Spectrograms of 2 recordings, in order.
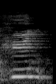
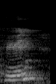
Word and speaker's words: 煊: 普通話讀宣旋，粵語可以讀圈，亦都可以讀犬。咁用作人名嘅話，兩個讀音都得，都係呢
